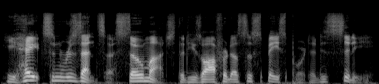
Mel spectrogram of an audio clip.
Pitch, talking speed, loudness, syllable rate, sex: 120 Hz, 255 wpm, -22 LUFS, 6.3 syllables/s, male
